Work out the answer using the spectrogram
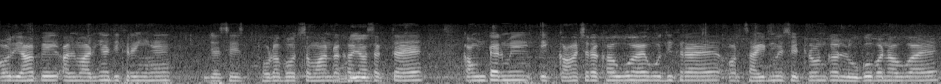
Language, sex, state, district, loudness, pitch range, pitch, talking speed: Hindi, male, Madhya Pradesh, Katni, -16 LUFS, 175-190 Hz, 185 Hz, 225 wpm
